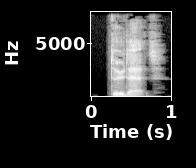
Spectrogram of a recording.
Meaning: 1. A girl or woman, especially a masculine one 2. A cowgirl, especially a tenderfoot 3. A cowboy's wife, or a woman who moves out west with the intention of marrying a cowboy
- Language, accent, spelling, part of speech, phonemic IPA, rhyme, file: English, Australia, dudette, noun, /d(j)uːˈdɛt/, -ɛt, En-au-dudette.ogg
